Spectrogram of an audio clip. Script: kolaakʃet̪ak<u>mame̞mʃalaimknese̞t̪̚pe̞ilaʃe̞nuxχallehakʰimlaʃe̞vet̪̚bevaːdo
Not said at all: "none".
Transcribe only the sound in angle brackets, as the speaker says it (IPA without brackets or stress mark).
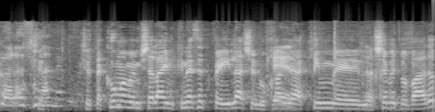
u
